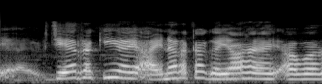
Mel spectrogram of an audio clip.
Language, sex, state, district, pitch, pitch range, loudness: Hindi, female, Maharashtra, Gondia, 275 Hz, 250-300 Hz, -13 LUFS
